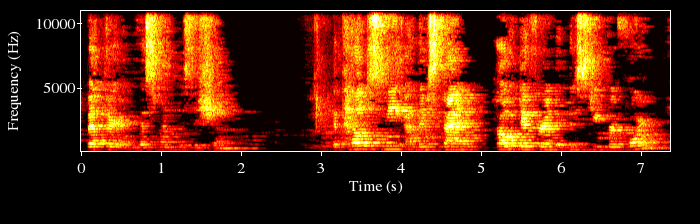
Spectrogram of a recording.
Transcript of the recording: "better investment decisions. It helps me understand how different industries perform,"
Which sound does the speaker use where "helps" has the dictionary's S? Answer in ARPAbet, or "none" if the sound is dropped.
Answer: S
